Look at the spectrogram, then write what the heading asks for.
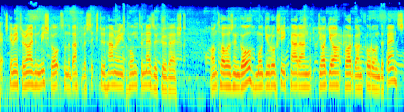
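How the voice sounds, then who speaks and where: A man's fairly high voice at a very fast pace, fairly even in intonation, over noticeable background noise. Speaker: football commentator. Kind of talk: live sports commentary.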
